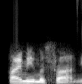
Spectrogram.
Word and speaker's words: Jaime Maussan: Jaime Maussan.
